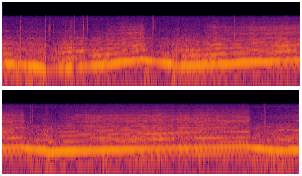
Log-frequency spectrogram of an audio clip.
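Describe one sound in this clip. A turbocharged four-cylinder engine pulls hard at full throttle, heard from inside the cabin, climbing through the gears with quick shifts.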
